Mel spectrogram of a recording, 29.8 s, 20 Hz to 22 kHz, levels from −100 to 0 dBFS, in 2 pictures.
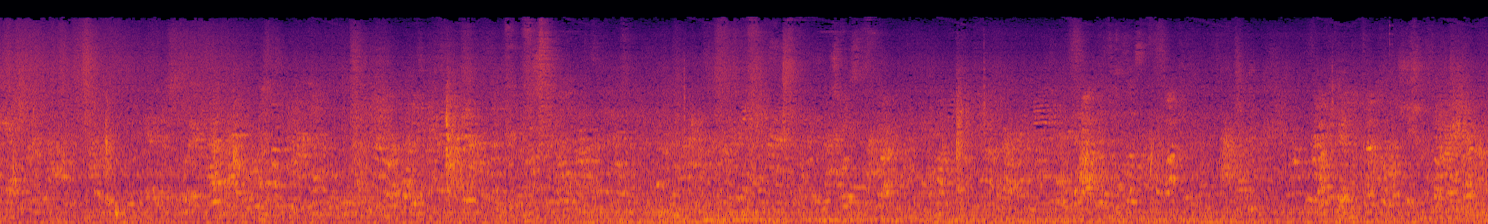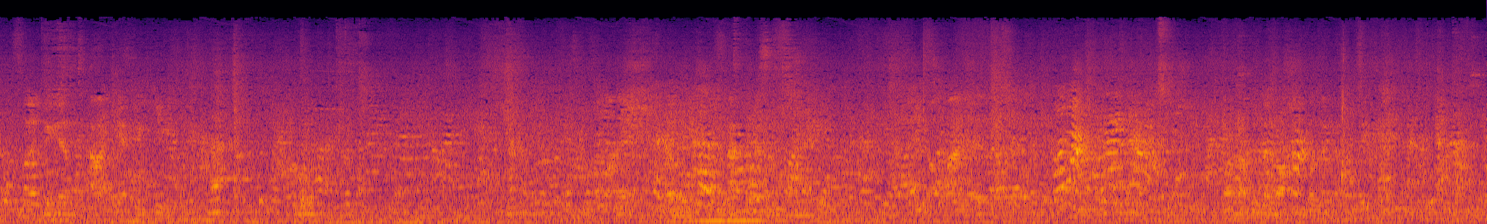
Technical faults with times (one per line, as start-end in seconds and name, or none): none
